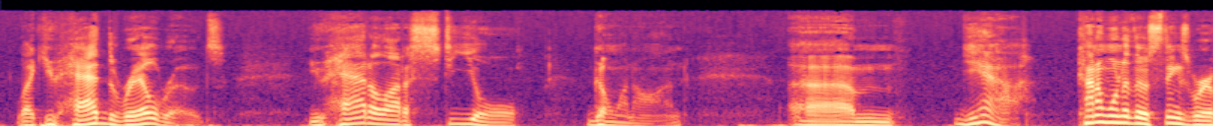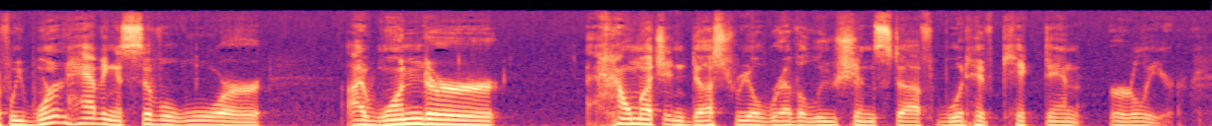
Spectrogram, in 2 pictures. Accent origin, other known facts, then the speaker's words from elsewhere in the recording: Missouri, United States; growing up in Missouri, we were, if we were below the Mason-Dixon, you were Confederate. Above it, they were the Northerners. And so I grew up in Southwest Missouri.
